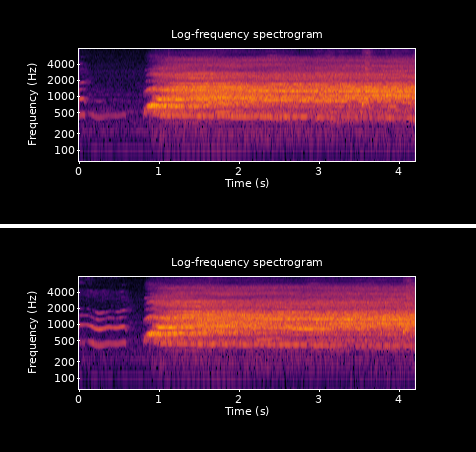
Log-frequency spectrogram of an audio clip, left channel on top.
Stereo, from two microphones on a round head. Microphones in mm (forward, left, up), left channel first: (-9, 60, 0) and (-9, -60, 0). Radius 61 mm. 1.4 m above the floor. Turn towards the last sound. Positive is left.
turn(degrees=-80)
